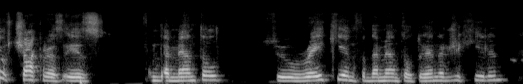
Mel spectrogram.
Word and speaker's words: Reiki: energy same energy flow the word Reiki comes from Ray which is light or ray of light and key which is healing energy he and Chi is the same thing just different pronunciations she would be like Chinese key would be like more Japanese right so in Japan Reiki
